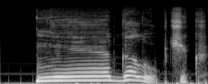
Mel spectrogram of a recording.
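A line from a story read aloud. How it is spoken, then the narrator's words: Sighed. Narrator (Russian): вздохнул Кнапс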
